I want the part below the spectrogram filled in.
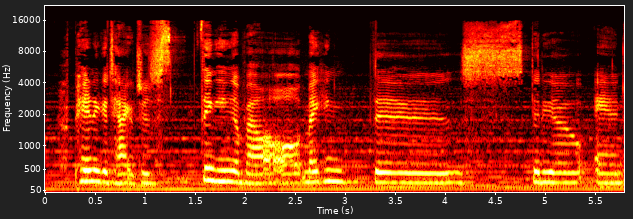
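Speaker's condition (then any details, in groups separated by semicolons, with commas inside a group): Stuttering; stutter since childhood; stuttering while speaking in recorded baptism video; audible stutter, public speaking extremely hard, takes longer to talk, needs listener patience; prolonged sounds, blocks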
